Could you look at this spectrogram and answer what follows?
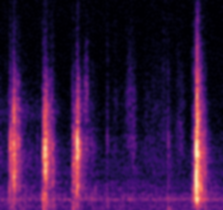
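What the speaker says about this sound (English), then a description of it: "One more shuffle." Tarot cards shuffled in quick riffling bursts, four or five short crisp flurries spaced about a quarter second apart with a pause before the last, close and fairly quiet with no talk.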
